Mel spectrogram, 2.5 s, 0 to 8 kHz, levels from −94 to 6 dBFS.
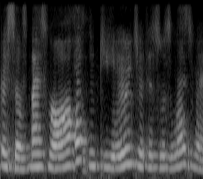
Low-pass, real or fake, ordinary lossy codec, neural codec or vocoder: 7.2 kHz; fake; none; codec, 16 kHz, 1 kbps, FreqCodec, smaller model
